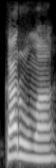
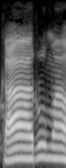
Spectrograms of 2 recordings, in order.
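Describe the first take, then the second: First: The first vowel is kept short. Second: The first vowel is drawn out long. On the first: The speaker calls it right. "ঠিক এমন স্পিডে বলতে হবে" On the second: The speaker calls it wrong. "কা টান হয়ে যাচ্ছে"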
